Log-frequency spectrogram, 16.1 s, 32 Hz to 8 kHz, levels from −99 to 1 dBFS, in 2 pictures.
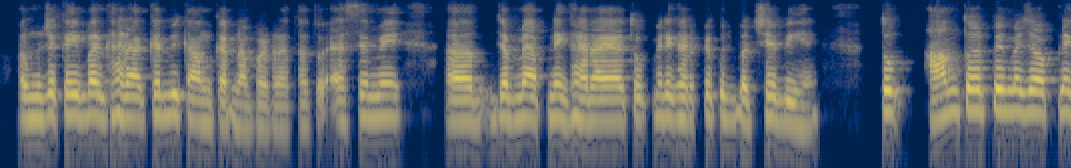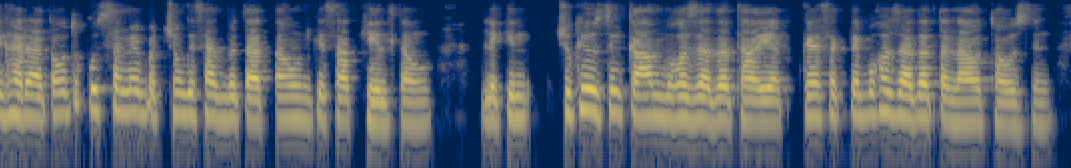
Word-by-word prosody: और -, -, +2 dB
मुझे 165 Hz, +3 st, 0 dB
कई 180 Hz, 0 st, +4 dB
बार 185 Hz, 0 st, +4 dB
घर 170 Hz, 0 st, 0 dB
आकर 170 Hz, +2 st, +2 dB
भी 180 Hz, -, +3 dB
काम 150 Hz, -2 st, 0 dB
करना 130 Hz, 0 st, -1 dB
पड़ 125 Hz, -1 st, -5 dB
रहा 125 Hz, 0 st, -4 dB
था। 135 Hz, -, -6 dB
तो -, -, -8 dB
ऐसे 155 Hz, +4 st, -3 dB
में 175 Hz, +1 st, -1 dB, 0.4 s
अ, 150 Hz, 0 st, +5 dB
जब 170 Hz, 0 st, +1 dB
मैं 175 Hz, -, +4 dB
अपने 170 Hz, +1 st, +1 dB
घर 155 Hz, -1 st, +1 dB
आया, 155 Hz, 0 st, +6 dB
तो 160 Hz, +1 st, -5 dB
मेरे 175 Hz, -1 st, -1 dB
घर 160 Hz, -1 st, 0 dB
पे 175 Hz, -, -1 dB
कुछ -, -, -4 dB
बच्चे 155 Hz, +3 st, 0 dB
भी 145 Hz, -2 st, -3 dB
हैं, 130 Hz, +7 st, -11 dB, 0.5 s
तो 205 Hz, 0 st, +2 dB
आम 185 Hz, +6 st, +4 dB
तौर 210 Hz, 0 st, +5 dB
पे 215 Hz, -, +8 dB
मैं 205 Hz, -1 st, +2 dB
जब 200 Hz, 0 st, +5 dB
अपने 195 Hz, +1 st, +1 dB
घर 180 Hz, 0 st, 0 dB
आता 170 Hz, +2 st, +1 dB
हूँ, 190 Hz, -, -3 dB
तो -, -, -7 dB
कुछ 215 Hz, 0 st, 0 dB
समय 205 Hz, -2 st, 0 dB
बच्चों 185 Hz, +1 st, -5 dB
के 190 Hz, -, +1 dB
साथ 180 Hz, -1 st, 0 dB
बिताता 155 Hz, -1 st, +1 dB
हूँ, 165 Hz, 0 st, -2 dB
उनके 160 Hz, +2 st, -7 dB
साथ 160 Hz, -2 st, -1 dB
खेलता 140 Hz, 0 st, -2 dB
हूँ। 140 Hz, +1 st, -5 dB, 0.4 s
लेकिन 165 Hz, +2 st, -2 dB, 0.2 s
चूँकि 200 Hz, +3 st, 0 dB
उस 210 Hz, 0 st, +4 dB
दिन 205 Hz, -, 0 dB
काम 175 Hz, 0 st, +2 dB
बहुत 165 Hz, 0 st, 0 dB
ज़्यादा 160 Hz, -1 st, +2 dB
था 150 Hz, -1 st, +2 dB
या 150 Hz, 0 st, +1 dB, 0.2 s
कह 175 Hz, 0 st, +1 dB
सकते 180 Hz, +1 st, -6 dB
हैं 180 Hz, -, -2 dB
बहुत 200 Hz, +1 st, -1 dB
ज़्यादा 175 Hz, -1 st, +3 dB
तनाव 145 Hz, -2 st, 0 dB
था 140 Hz, -, -1 dB
उस 135 Hz, -1 st, -6 dB
दिन। 135 Hz, 0 st, -13 dB
170 Hz, 260 wpm, -23 LUFS, 155-185 Hz, 0.5 s, पे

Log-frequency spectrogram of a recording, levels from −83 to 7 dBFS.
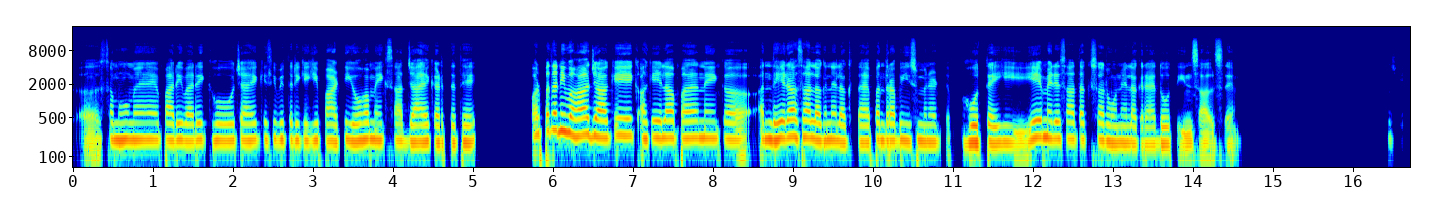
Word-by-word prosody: अ, -, -, -5 dB
समूह 205 Hz, 0 st, +2 dB
में 205 Hz, 0 st, -1 dB
पारिवारिक 200 Hz, 0 st, -1 dB
हो, 195 Hz, 0 st, 0 dB
चाहे 195 Hz, 0 st, -1 dB
किसी 205 Hz, 0 st, -8 dB
भी 205 Hz, 0 st, -2 dB
तरीके 195 Hz, -1 st, -4 dB
की 200 Hz, +1 st, -1 dB
पार्टी 190 Hz, +1 st, -3 dB
हो, 195 Hz, 0 st, +2 dB
हम 210 Hz, 0 st, +2 dB
एक 200 Hz, 0 st, -2 dB
साथ 200 Hz, 0 st, -5 dB
जाया 185 Hz, 0 st, +2 dB
करते 180 Hz, 0 st, -2 dB
थे। 180 Hz, 0 st, +1 dB, 0.7 s
और -, -, 0 dB
पता 295 Hz, +1 st, +2 dB
नहीं, 295 Hz, -1 st, +7 dB
वहाँ 250 Hz, -2 st, +6 dB
जाके 230 Hz, 0 st, +3 dB
एक 245 Hz, -, -6 dB
अकेलापन 220 Hz, 0 st, +1 dB
एक 215 Hz, 0 st, -3 dB
अ, 205 Hz, -1 st, -1 dB, 0.2 s
अंधेरा-सा 220 Hz, +2 st, +4 dB
लगने 200 Hz, -1 st, +2 dB
लगता 185 Hz, -1 st, -3 dB
है 180 Hz, -, 0 dB
15-20 195 Hz, -1 st, -1 dB
मिनट 185 Hz, -1 st, -3 dB, 0.2 s
होते 185 Hz, 0 st, +4 dB
ही, 180 Hz, +1 st, 0 dB, 0.3 s
ये 225 Hz, +1 st, +6 dB
मेरे 215 Hz, -2 st, +3 dB
साथ 205 Hz, -1 st, -5 dB
अक्सर 200 Hz, 0 st, -4 dB
होने 180 Hz, -1 st, 0 dB
लग 175 Hz, -2 st, -3 dB
रहा 170 Hz, 0 st, -3 dB
है 170 Hz, -, -3 dB
2-3 90 Hz, -, -2 dB
साल 90 Hz, -1 st, -3 dB
से। -, -, -9 dB, 2.0 s
जी। 195 Hz, -, -29 dB
200 Hz, 170 wpm, -22 LUFS, 190-215 Hz, 2.0 s, नहीं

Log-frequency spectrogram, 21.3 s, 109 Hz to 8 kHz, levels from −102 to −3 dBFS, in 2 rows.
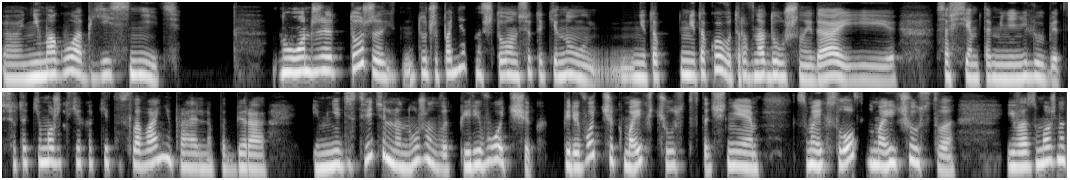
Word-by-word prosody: э, 180 Hz, -1 st, -2 dB
не 195 Hz, +2 st, +6 dB
могу 220 Hz, +4 st, +4 dB
объяснить. 210 Hz, -2 st, -1 dB, 1.0 s
Ну 240 Hz, +1 st, +7 dB
он 250 Hz, 0 st, +7 dB
же 260 Hz, +1 st, +3 dB
тоже 265 Hz, -, +2 dB
и 200 Hz, -2 st, -10 dB
тут 225 Hz, +1 st, -3 dB
же 215 Hz, -, -5 dB
понятно, 235 Hz, +3 st, -1 dB
что 210 Hz, +1 st, -3 dB
он 210 Hz, -1 st, +1 dB
всё-таки, 205 Hz, -1 st, -5 dB
ну, 200 Hz, -4 st, +1 dB
н -, -, -8 dB
н 95 Hz, -, -5 dB
не 190 Hz, -, +3 dB
та 200 Hz, 0 st, -2 dB, 0.2 s
не 215 Hz, -1 st, +3 dB
такой 225 Hz, +6 st, +1 dB
вот 195 Hz, -5 st, -2 dB
равнодушный, 195 Hz, -3 st, 0 dB
да, 190 Hz, +4 st, +5 dB
и 165 Hz, -1 st, -5 dB, 0.4 s
совсем 190 Hz, -1 st, -2 dB
то 180 Hz, 0 st, -5 dB
меня 175 Hz, -1 st, 0 dB
не 185 Hz, +2 st, +1 dB
любит. 175 Hz, -5 st, -2 dB
Всё-таки, 240 Hz, +2 st, -5 dB
может, 245 Hz, -1 st, +2 dB
я 235 Hz, -, -3 dB
какие-то 235 Hz, -1 st, -9 dB
слова 220 Hz, +4 st, 0 dB
неправильно 190 Hz, -10 st, -2 dB
подбираю. 175 Hz, -1 st, -3 dB, 0.4 s
И 185 Hz, -, -2 dB
мне 195 Hz, +3 st, +4 dB
действительно 250 Hz, -, +1 dB
нужен 235 Hz, +5 st, 0 dB
вот 170 Hz, -2 st, -6 dB
переводчик, 230 Hz, +5 st, 0 dB
переводчик 260 Hz, -, 0 dB
моих 215 Hz, +5 st, +2 dB
чувств, 210 Hz, -1 st, -7 dB
точнее, 190 Hz, +1 st, 0 dB, 0.4 s
с -, -, -7 dB
моих 215 Hz, -1 st, +3 dB
слов 245 Hz, +9 st, +3 dB
в 230 Hz, -, -3 dB
мои 220 Hz, +2 st, +5 dB
чувства. 230 Hz, -, -2 dB, 0.5 s
И, 195 Hz, -, +2 dB
возможно, 230 Hz, +7 st, +3 dB
210 Hz, 160 wpm, -22 LUFS, 185-235 Hz, 1.0 s, Ну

